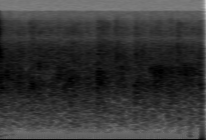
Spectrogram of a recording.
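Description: Congregation applauding, a steady even patter with no single claps standing out.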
